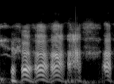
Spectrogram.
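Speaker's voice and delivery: long, trailing cackle; real laughter. Real, not acted. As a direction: laugh until it tails off. Laughing at Norma's story.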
